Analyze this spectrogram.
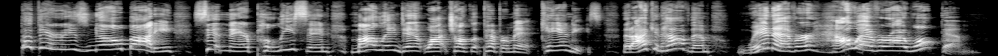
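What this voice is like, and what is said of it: Thick Southern US accent. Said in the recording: “I feel like my redneck just showed. Like I got really thick southern accent right there... when I get a little passionate, it comes out”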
